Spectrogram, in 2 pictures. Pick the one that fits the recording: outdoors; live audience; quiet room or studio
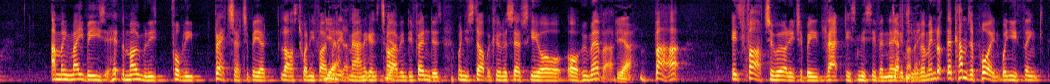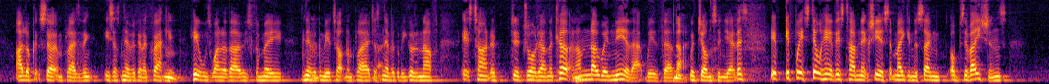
live audience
